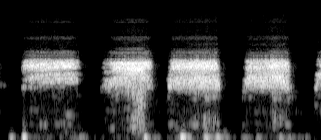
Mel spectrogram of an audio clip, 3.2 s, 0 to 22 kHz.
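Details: Owl on a porch perch, April 9, 2012, 8:17 PM: four long, harsh, breathy screeches in about three seconds, separated by short pauses and faint low bumps.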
